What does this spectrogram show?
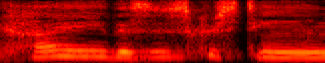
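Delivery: chirpy receptionist answering a call; customer service voice. Retold or imitated. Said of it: "you have a customer service voice".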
